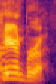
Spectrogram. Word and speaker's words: Canberra: Because many Americans say Canberra, and you're saying Canberra perfectly.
